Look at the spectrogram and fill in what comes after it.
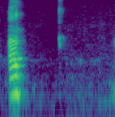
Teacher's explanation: Maka kalau kita matikan ak, kita akan rasa macam ditekan bahagian pangkal lidah tu ke atas, ke langit-langit. Ak, macam diangkat. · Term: kaf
